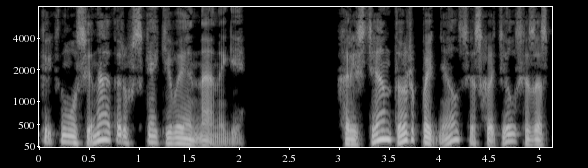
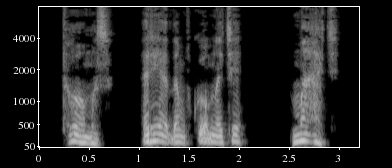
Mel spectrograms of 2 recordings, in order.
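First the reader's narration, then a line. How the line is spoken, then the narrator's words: Pleading whisper. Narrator (Russian): госпожа Перманедер умоляющим голосом прошептала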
